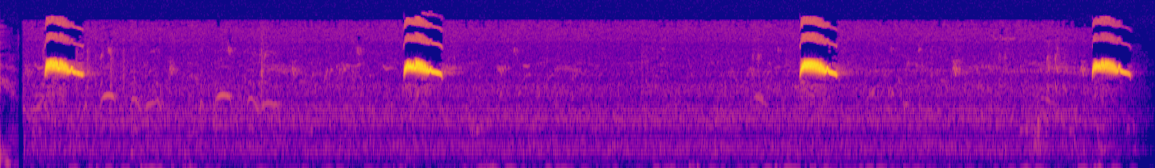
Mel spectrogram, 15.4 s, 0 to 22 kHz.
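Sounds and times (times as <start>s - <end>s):
Western Wood-pewee singing: 0.3s - 7.9s, 9.9s - 15.1s.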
